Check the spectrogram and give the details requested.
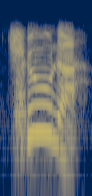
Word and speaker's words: Chuna: Chuna. Are you there? I am, sir. Yes. It rhymes with the fish like I've been hearing since uh middle school.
